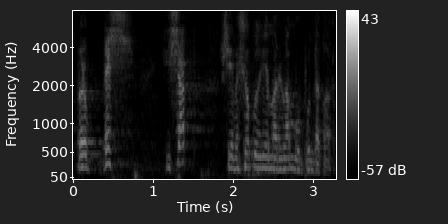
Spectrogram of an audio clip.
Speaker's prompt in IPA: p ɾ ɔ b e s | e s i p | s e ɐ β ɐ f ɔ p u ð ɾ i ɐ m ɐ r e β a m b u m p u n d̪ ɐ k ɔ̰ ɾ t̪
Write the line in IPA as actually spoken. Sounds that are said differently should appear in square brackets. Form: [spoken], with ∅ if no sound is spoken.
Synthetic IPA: p ɾ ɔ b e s | [i] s [a] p | s [i] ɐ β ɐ [ʃ] ɔ p u ð ɾ i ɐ m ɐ r [i] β a m b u m p u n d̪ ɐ k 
